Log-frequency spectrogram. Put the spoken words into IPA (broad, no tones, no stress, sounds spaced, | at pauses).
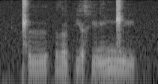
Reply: ǁ ɯ | ð o pʲ ʌ x i ɾ ĩ ŋ͡ǁ i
